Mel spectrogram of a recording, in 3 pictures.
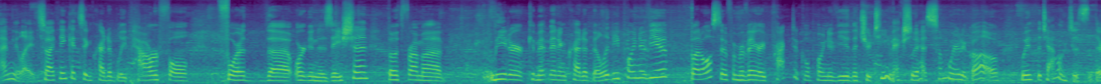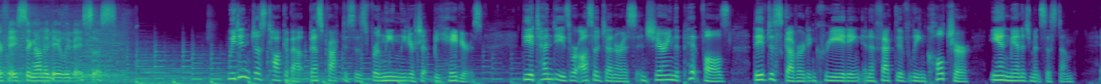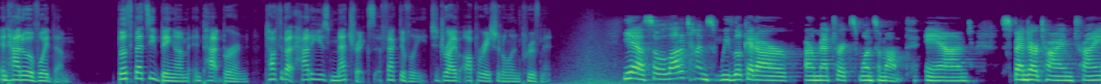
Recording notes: bringing my microphone to glean insights from the leaders in attendance during the spaces between the mainstage events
